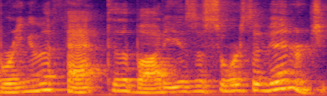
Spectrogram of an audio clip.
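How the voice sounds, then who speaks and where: Amid audible room echo, a man speaks in a high pitch with lively intonation. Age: 70s. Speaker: retired pharmacist, health vlogger. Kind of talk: casual monologue to camera. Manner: conversational, with frequent fillers.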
